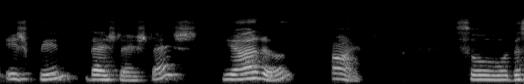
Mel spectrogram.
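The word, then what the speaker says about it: Jahre: But here, if you say, see, J, you have to pronounce it as yo in German. It is not Jo. So it is ich bin dash dash dash Ihre art.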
